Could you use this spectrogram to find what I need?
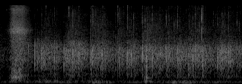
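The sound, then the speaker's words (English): Thin, scattered golf clap from a small crowd of women applauding a group of men: light, unenthusiastic clapping that patters irregularly and stays fairly quiet throughout, with no voices over it. “That right there was a terrible golf clap.”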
